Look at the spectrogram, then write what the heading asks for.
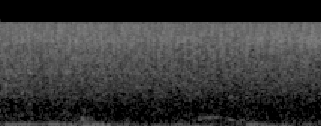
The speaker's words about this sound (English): Did you hear that? I think my wife just flushed the toilet upstairs. She'll be very pleased to have you know that.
